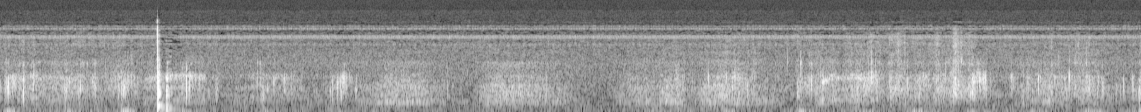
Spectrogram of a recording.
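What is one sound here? Leafy plants and tall grass rustle and swish as someone pushes through undergrowth.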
